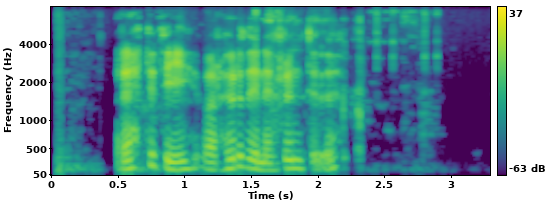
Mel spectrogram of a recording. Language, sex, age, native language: Icelandic, male, 20-29, Icelandic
